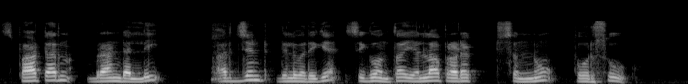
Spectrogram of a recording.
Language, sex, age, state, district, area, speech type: Kannada, male, 18-30, Karnataka, Kolar, rural, read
